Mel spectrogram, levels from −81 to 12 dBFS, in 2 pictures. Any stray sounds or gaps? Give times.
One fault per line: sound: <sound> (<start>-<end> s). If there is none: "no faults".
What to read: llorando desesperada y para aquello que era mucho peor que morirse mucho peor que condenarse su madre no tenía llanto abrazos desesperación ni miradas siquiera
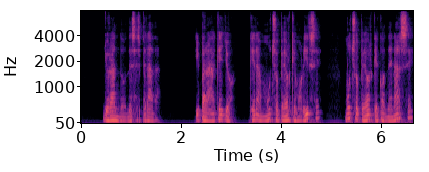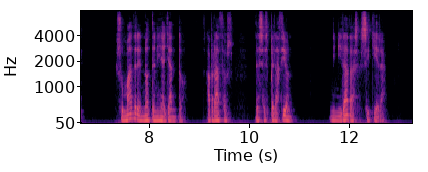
no faults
